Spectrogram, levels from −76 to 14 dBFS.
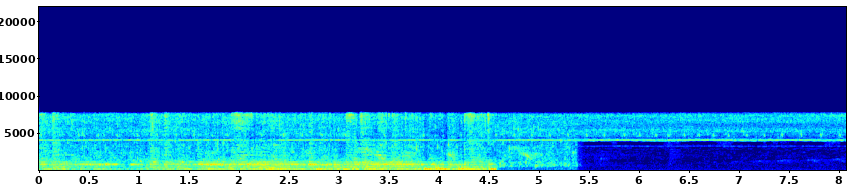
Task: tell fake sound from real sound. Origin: real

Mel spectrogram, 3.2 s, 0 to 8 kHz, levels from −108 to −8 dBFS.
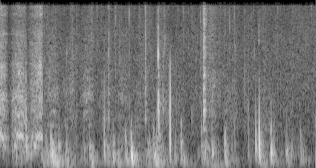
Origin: real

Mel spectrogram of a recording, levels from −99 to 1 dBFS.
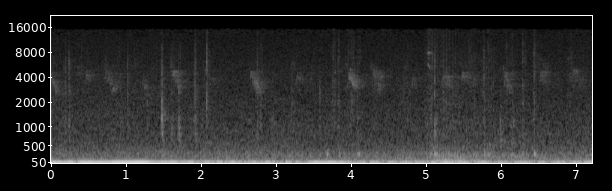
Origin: real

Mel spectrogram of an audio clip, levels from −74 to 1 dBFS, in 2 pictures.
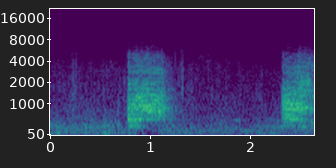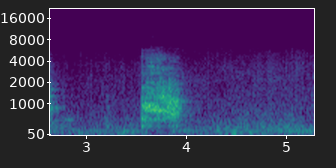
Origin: real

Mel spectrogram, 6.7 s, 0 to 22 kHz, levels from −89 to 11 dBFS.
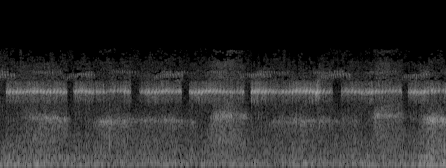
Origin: real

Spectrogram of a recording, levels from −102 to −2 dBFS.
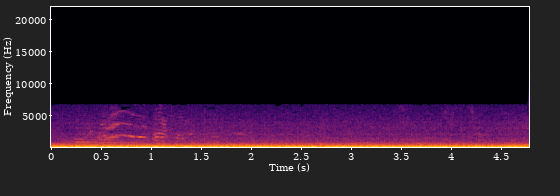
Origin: fake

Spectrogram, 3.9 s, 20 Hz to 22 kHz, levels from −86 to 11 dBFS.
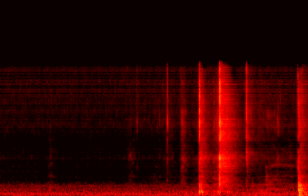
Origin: fake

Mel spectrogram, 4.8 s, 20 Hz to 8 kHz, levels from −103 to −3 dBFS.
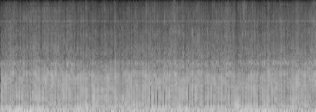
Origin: fake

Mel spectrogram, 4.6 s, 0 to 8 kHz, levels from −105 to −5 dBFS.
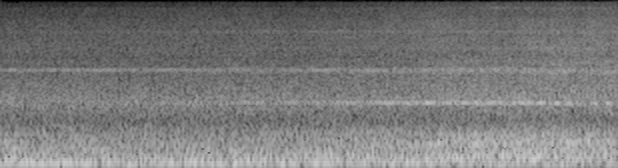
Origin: fake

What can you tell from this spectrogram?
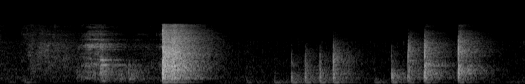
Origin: real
